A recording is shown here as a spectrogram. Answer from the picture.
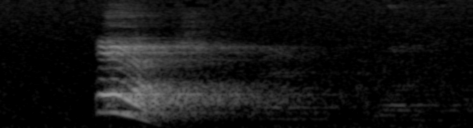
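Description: A single loud shouted voice call about half a second in, falling in pitch and ringing on in the echo of a large hall for about a second.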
